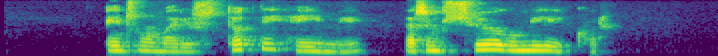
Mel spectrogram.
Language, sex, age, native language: Icelandic, female, 30-39, Icelandic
